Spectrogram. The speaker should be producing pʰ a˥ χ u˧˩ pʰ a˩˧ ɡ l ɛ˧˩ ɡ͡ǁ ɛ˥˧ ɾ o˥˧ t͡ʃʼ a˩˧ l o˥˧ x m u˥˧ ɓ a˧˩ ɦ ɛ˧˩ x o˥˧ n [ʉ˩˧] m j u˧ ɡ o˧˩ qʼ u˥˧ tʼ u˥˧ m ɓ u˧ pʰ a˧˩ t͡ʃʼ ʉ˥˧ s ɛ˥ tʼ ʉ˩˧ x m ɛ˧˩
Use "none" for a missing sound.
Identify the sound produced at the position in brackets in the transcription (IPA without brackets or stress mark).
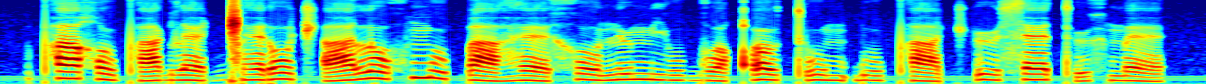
ʉ˥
